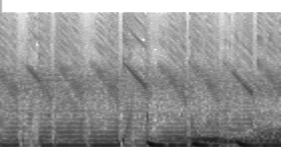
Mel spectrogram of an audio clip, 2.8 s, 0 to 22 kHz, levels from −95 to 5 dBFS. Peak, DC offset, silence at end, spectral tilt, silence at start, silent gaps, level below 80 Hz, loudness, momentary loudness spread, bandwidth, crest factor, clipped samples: 0 dBFS; under 0.1%; 0 s; -6.5 dB/octave; 0 s; none; -14 dBFS; -14 LUFS; 9 LU; 15 kHz; 12 dB; under 0.1%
